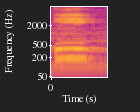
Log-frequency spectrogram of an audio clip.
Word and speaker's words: juízes: Agora, quando eu falo a palavra juiz no plural, é tudo separado. Juízes.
